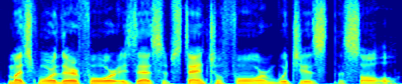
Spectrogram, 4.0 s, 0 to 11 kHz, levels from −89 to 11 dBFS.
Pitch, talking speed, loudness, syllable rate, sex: 100 Hz, 165 wpm, -20 LUFS, 4.2 syllables/s, male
